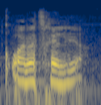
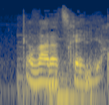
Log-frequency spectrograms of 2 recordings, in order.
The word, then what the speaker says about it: Kvaratskhelia: Hvicha Kvaratskhelia. Kvaratskhelia. Kvaratskhelia. – ¿Qué te parece? – Porque él al final la H muda la convierte en J, pero bueno, es lo mismo, ¿no? – No, hombre, me hace gracia.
